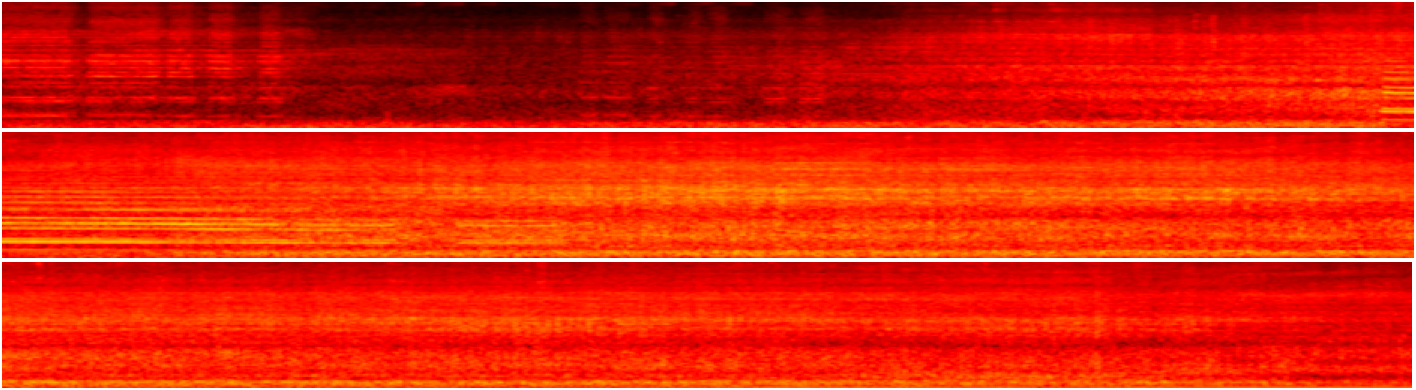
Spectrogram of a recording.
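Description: Diesel-hauled Bangladesh Railway intercity train (Sundarban Express) passing: the locomotive's multi-tone horn sounds at the start, then gives a long blast and a short toot about nine seconds in. Steady noise of the coaches rolling past builds and stays loud to the end.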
